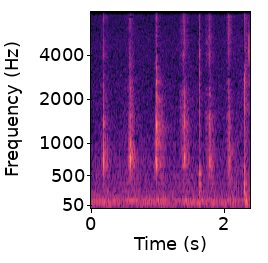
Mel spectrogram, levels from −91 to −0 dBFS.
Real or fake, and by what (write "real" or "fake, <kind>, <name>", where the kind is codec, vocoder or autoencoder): real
